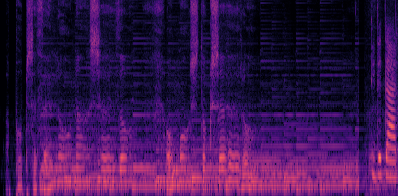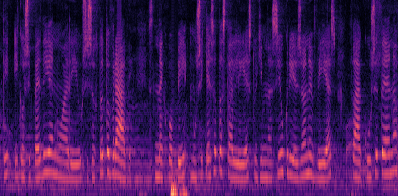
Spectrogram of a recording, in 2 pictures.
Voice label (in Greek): σποτ; πρώτη εκπομπή στο european schoola radio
